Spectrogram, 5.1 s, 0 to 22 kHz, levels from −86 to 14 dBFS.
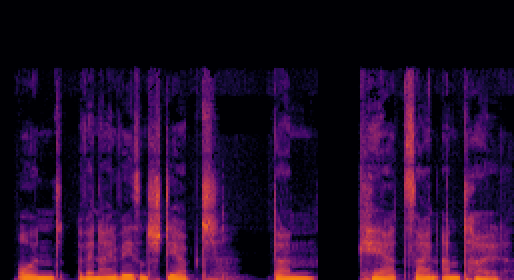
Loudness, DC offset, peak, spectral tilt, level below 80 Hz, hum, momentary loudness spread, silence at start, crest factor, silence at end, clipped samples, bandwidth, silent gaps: -20 LUFS; under 0.1%; -6 dBFS; -5 dB/octave; -46 dBFS; none; 6 LU; 0.2 s; 14 dB; 0.15 s; under 0.1%; 17 kHz; 3.18-3.58 s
